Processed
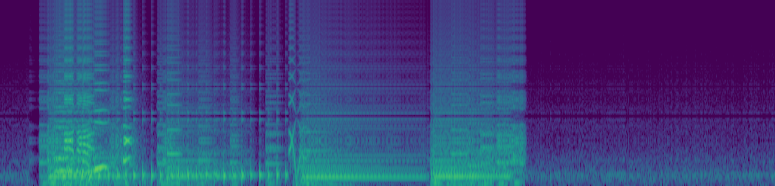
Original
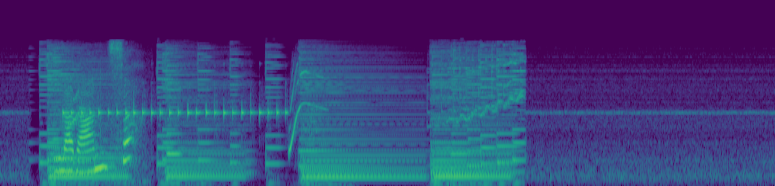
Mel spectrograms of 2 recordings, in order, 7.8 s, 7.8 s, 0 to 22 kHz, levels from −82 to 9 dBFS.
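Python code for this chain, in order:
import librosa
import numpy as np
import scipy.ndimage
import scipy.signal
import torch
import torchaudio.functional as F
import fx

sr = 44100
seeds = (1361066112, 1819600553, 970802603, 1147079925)

y = fx.low_shelf(x, sr, hz=86.0, db=11.5)
y = fx.sample_hold(y, sr, seeds[0], rate_hz=1900.0, jitter_pct=0)
y = F.gain(torch.from_numpy(y), -3.5).numpy()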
